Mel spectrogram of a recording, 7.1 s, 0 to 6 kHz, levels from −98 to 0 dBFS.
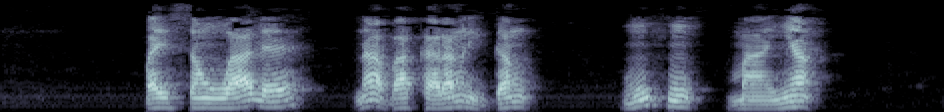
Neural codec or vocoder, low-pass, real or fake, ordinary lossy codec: none; 5.4 kHz; real; MP3, 24 kbps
